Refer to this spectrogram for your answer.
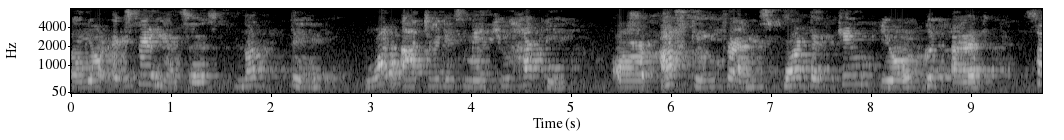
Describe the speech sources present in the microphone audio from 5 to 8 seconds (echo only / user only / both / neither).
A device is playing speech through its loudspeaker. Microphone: echo only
